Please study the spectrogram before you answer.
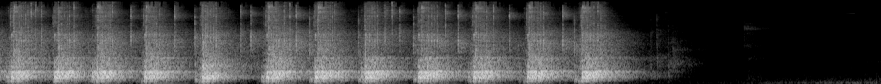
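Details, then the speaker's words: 1999 Suzuki RM80 two-stroke after repositioning the coil boot, before the plug change: uneven surging pops about twice a second that fade and die after six seconds. Erratic running and stalling; runs much better after a new spark plug. "W now I just died again really odd all right we changed up the spark plug now she's running a lot better"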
